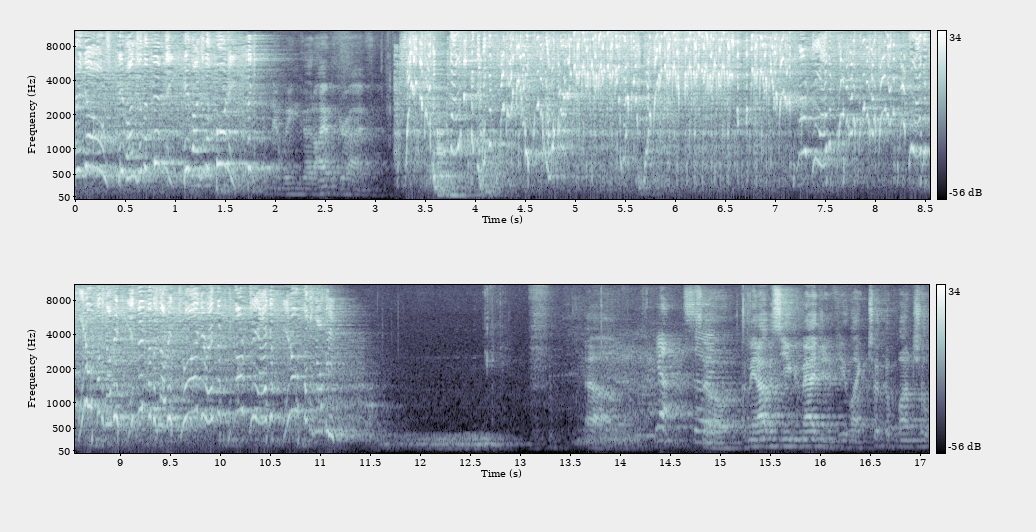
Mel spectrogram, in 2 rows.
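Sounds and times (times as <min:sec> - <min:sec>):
fast high-pitched garbled samples: 0:00.0 - 0:02.1, 0:03.2 - 0:11.6.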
